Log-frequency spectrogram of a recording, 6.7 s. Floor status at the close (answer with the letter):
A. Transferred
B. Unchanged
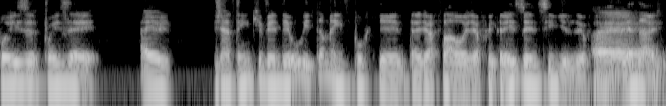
A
